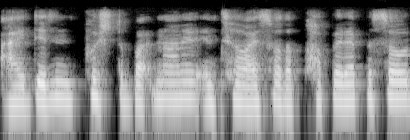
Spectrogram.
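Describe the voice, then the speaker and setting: A normal speaking voice with fairly even intonation. The pace is moderate. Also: woman. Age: 50s. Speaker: YouTuber. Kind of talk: casual vlog monologue.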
